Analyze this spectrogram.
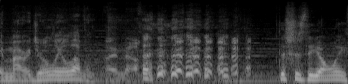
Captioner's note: both laughing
